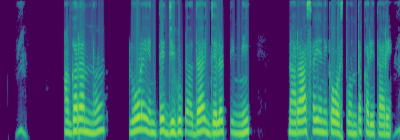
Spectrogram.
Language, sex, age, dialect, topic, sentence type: Kannada, female, 25-30, Mysore Kannada, agriculture, statement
